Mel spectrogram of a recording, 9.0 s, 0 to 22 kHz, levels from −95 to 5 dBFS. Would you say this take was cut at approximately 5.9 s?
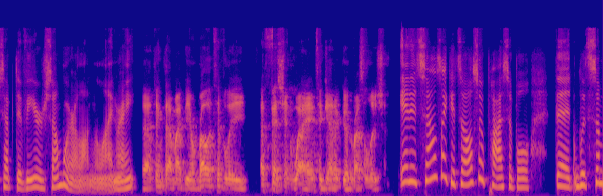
no; 1 cut; at 2.1 s

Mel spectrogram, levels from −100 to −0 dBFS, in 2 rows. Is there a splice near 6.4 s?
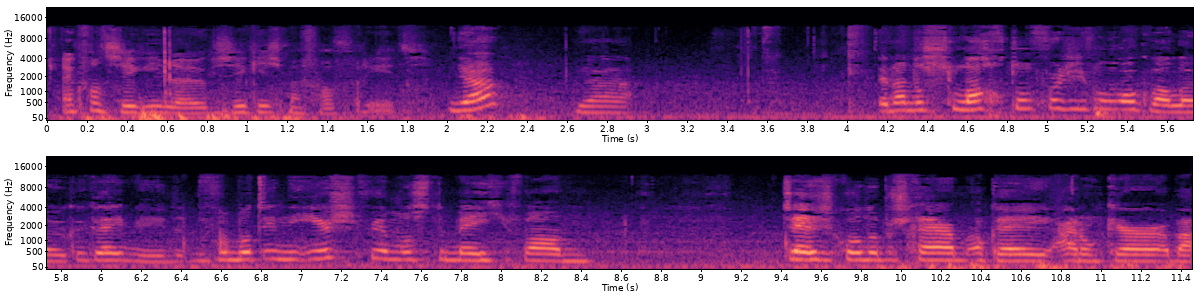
no; 1 cut; at 2.6 s

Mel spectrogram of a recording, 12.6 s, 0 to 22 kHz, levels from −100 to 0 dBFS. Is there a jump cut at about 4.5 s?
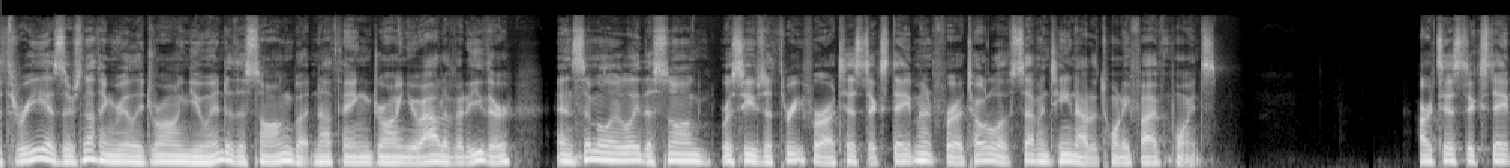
no; 1 cut; at 11.7 s

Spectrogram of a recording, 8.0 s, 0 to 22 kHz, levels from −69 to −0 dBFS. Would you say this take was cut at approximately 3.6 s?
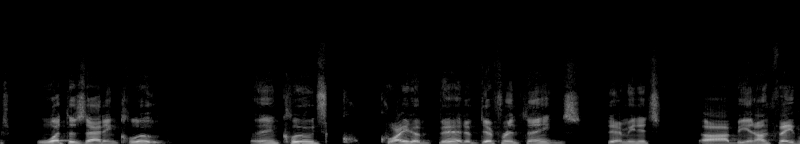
no; 1 cut; at 6.1 s

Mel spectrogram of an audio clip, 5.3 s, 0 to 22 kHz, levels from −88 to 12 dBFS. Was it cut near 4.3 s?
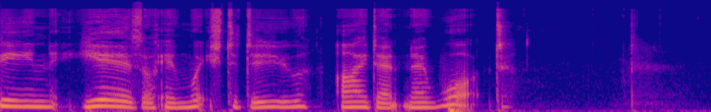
no; 2 cuts; at 1.2 s, 2.4 s

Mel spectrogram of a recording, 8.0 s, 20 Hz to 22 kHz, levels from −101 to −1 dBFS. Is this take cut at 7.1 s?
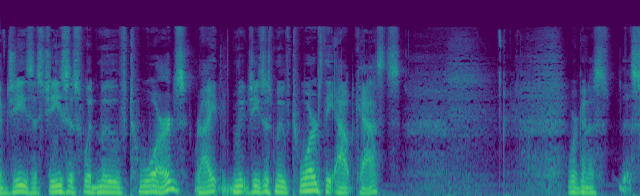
yes; 1 cut; at 7.1 s

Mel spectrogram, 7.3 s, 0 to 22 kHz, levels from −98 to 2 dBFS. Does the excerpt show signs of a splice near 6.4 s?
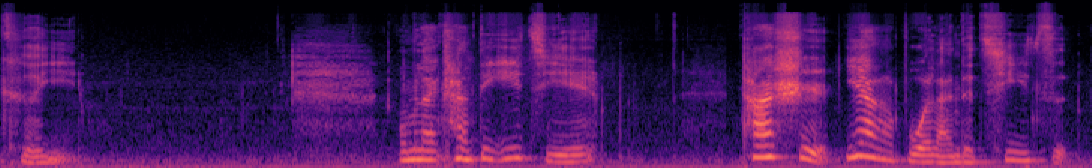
no; 2 cuts; at 2.5 s, 4.8 s

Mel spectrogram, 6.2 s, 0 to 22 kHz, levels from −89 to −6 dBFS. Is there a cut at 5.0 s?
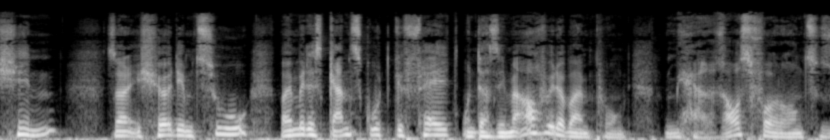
yes; 2 cuts; at 3.4 s, 5.0 s

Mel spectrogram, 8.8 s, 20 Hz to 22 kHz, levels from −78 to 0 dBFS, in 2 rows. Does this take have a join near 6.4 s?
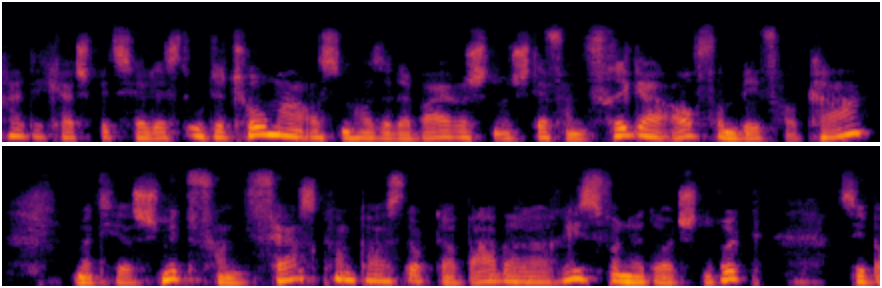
yes; 2 cuts; at 4.7 s, 6.4 s

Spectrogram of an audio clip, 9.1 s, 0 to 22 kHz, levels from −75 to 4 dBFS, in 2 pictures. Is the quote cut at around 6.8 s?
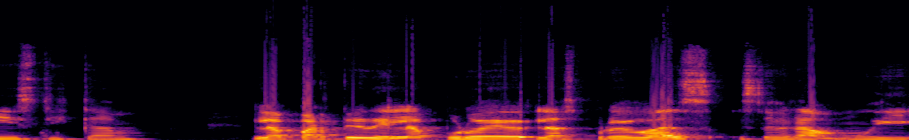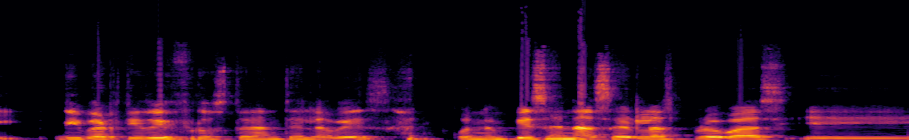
yes; 1 cut; at 6.8 s

